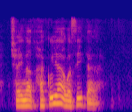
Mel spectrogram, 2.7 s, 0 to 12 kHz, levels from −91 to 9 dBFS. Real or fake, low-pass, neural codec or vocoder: fake; 7.2 kHz; codec, 16 kHz, 4 kbps, FunCodec, trained on Chinese and English, 50 frames a second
